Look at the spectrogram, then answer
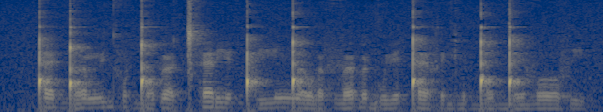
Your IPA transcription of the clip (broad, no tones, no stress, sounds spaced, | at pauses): ǃ ɛ ɡ͡ǃ œː m y d f o ɡ͡ǃ əː ɓ œː ǀʰ ɛ ɾ iː e̯ ǃʼ iː ŋ͡ǃ əː o̯ w œ f v œ ɓ œ ɡ w y e̯ ǃ ɛː f ɾ e ɡʱ e ɡ͡ǃ əː ɡ͡ǃ eː v oː f i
